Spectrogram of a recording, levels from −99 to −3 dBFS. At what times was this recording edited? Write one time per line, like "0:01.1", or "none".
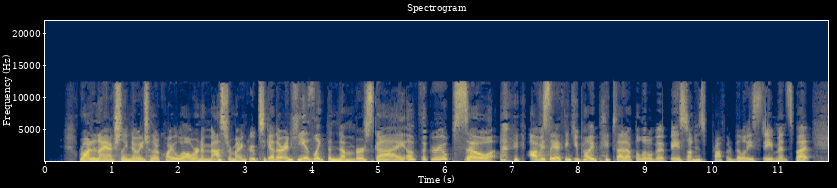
0:07.2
